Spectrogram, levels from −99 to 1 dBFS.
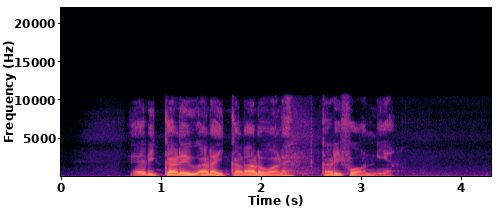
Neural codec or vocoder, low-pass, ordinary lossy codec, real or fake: none; none; none; real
